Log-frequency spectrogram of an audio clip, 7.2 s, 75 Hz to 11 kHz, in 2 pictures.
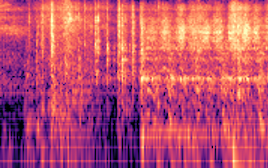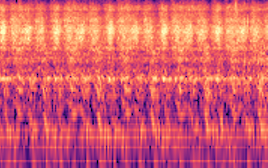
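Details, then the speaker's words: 1984 Volvo 244 GL pulled from the woods, with MAP gas sprayed down the intake: steady cranking with a few soft, uneven catches that never pick up. Weak firing and no start; owner thinks there is not enough volume of MAP gas. "It tried to fire. Fired a little bit. I don't think there's enough volume of that map gas."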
